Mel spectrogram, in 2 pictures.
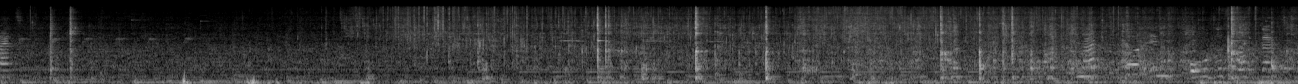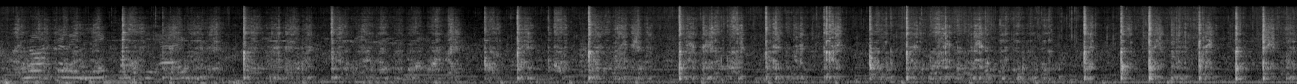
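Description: Egg frying and being stirred in a wok for Thai shrimp fried rice, with a continuous sizzle under frequent sharp scrapes and clinks of a metal spatula against the pan, close and busy throughout.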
